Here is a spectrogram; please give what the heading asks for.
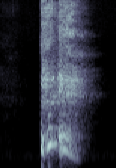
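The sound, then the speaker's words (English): A single throat clearing, a rasping two-part push of under a second that rises sharply, then fades out alone in silence. “Let me clear throat again.”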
